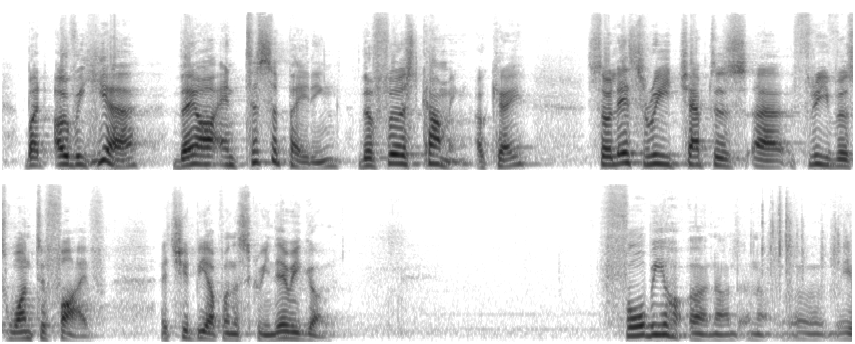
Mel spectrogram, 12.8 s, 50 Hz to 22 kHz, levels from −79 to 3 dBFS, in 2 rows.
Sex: male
